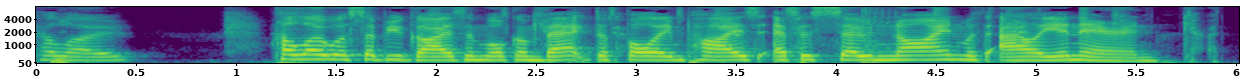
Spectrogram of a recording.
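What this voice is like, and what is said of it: Brief attempted New Zealand accent. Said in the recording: “What's up with that accent? ... You gave up on it really quickly ... I was trying to do a little bit of New Zealand”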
